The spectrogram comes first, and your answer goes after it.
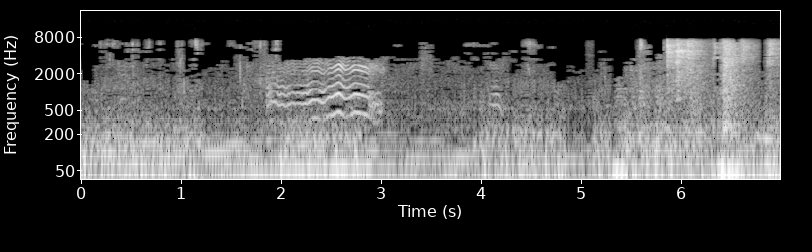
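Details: One-day-old German Pinscher puppies from Elsa's 2021 litter: a single wavering, high whining squeal of about a second, then soft rustling and shuffling noises.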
